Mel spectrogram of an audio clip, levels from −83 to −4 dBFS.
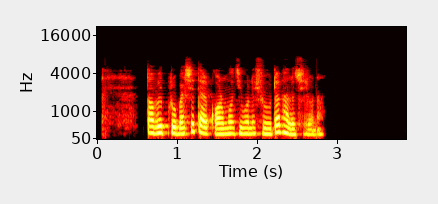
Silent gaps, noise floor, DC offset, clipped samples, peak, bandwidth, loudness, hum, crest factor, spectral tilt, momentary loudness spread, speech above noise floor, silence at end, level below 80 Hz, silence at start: none; -46 dBFS; under 0.1%; under 0.1%; -2 dBFS; 7 kHz; -16 LUFS; none; 16 dB; -8.5 dB/octave; 9 LU; 31 dB; 1.05 s; -58 dBFS; 0.6 s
